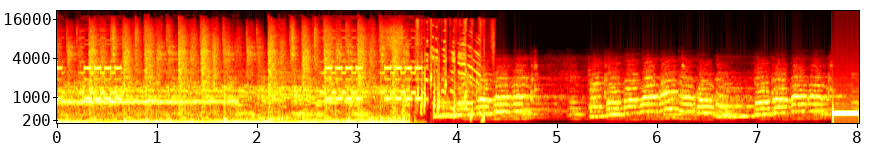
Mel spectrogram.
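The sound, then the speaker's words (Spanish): A telephone rings for an incoming call. A loud, dense, bell-like ringing burst gives way to a repeating melodic electronic ringtone pattern, ending with a short steady beep. “Sí, tenemos una llamada. Adelante con la llamada del señor político honrado.”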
